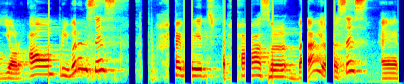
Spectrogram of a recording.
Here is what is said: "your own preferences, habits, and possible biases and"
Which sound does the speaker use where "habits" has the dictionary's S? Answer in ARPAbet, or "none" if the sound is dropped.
none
